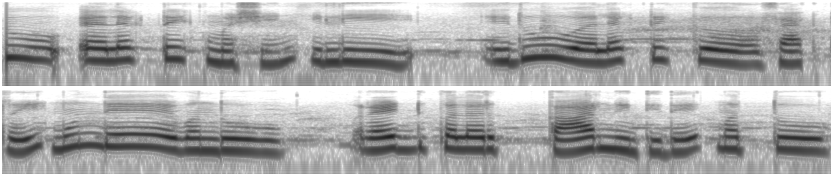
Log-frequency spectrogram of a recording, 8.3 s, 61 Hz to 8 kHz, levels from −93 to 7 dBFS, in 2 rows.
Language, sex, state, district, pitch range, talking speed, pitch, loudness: Kannada, male, Karnataka, Dharwad, 240-275 Hz, 100 wpm, 255 Hz, -18 LUFS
